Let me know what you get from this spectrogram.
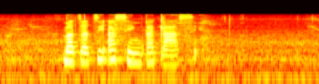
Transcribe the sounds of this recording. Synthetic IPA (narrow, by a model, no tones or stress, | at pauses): mat͡sʼat͡sʼɪʔaseŋ̩kʼat͡ɬʼaːsɪ̰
